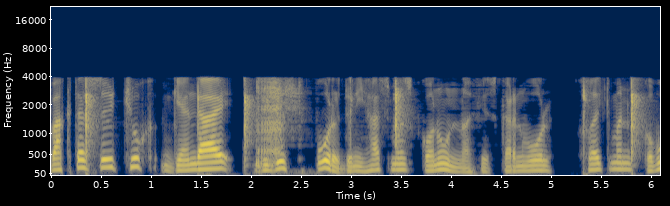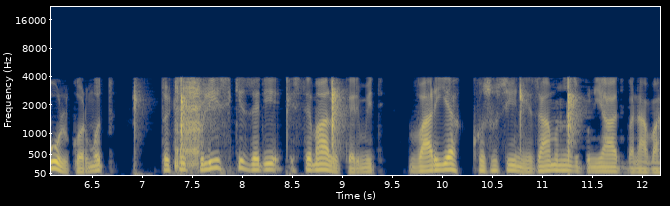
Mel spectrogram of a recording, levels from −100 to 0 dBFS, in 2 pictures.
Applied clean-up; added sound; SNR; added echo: classical method Wiener filter.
